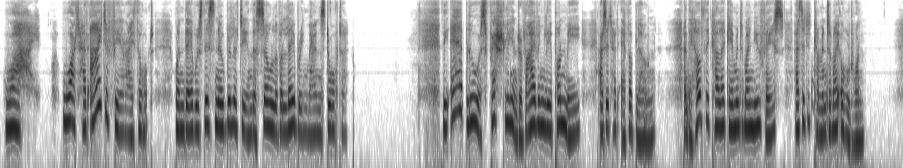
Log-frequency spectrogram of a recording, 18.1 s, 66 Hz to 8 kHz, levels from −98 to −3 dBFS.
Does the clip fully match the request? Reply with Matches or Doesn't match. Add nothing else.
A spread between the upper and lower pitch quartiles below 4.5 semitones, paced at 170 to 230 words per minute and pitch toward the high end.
Matches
